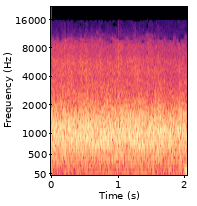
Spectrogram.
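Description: Audience applauding steadily, a dense even clatter of clapping that cuts off suddenly at the end.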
